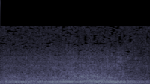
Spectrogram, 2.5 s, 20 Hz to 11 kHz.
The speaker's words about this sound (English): Both cars are proceeding at a speed in considerable excess of the legal limit. Approximately 3 miles north of the boundary, their progress is observed by two troopers occupying a highway patrol car.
